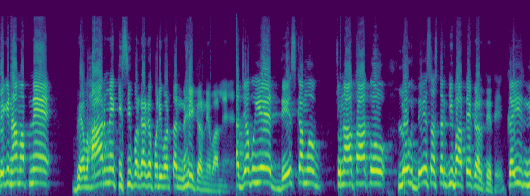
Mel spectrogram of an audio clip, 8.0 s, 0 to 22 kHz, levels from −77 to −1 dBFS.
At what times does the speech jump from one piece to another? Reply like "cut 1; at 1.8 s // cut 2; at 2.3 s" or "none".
cut 1; at 3.5 s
